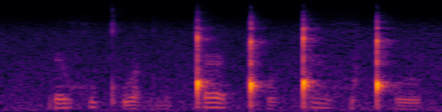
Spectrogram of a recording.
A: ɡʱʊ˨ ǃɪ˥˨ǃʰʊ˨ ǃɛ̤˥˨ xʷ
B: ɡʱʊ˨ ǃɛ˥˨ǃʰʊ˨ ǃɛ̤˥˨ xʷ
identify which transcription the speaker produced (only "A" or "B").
B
